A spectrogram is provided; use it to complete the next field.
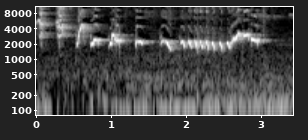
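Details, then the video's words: Greater green leafbird song at night, used to train other birds: varied whistled phrase opening with high slurred notes, moving into a rapid warbling trill of rising and falling notes that ends in an upward sweep. "masteran cucak hijau di malam hari"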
